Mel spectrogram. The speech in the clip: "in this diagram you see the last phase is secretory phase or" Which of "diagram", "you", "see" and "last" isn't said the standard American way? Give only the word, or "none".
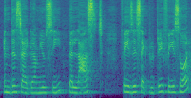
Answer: diagram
